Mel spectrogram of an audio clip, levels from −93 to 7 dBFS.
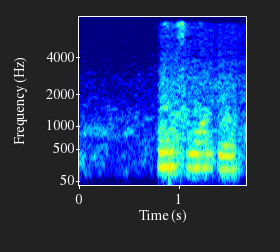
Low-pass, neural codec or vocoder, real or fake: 7.2 kHz; none; real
